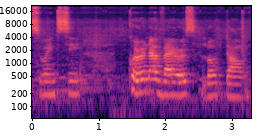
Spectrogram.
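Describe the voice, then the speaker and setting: Here a woman speaks in a Nigerian accent with a medium pitch. Her intonation is fairly even and her pace fairly slow. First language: Igbo. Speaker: YouTuber. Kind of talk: casual vlog chat. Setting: at home, sitting in her room.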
